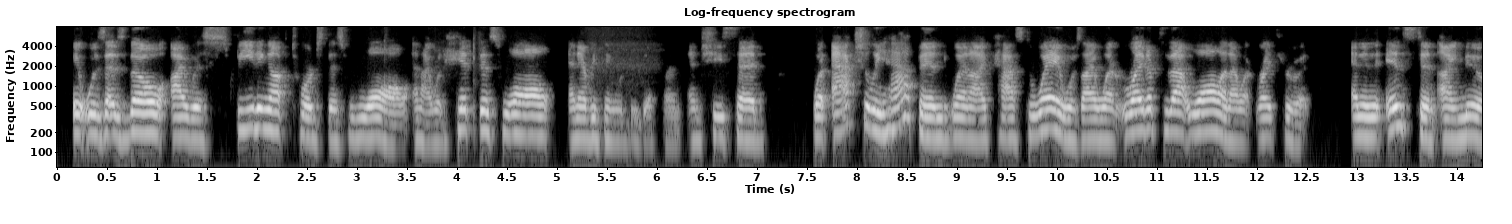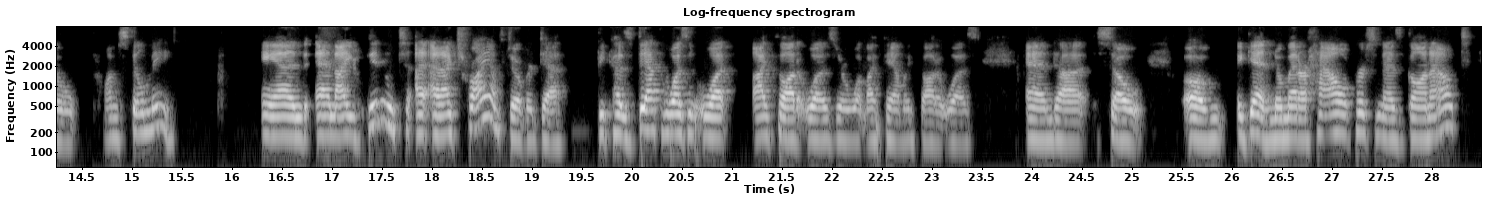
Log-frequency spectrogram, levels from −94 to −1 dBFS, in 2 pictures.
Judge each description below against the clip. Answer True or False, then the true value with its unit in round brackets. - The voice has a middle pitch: True (170 Hz)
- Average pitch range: True (3.4 semitones)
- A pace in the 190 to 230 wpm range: True (195 wpm)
